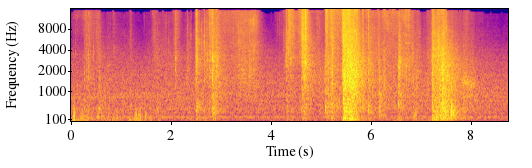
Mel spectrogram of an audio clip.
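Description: Foam crunches and tears as a large shell is broken open from inside.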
